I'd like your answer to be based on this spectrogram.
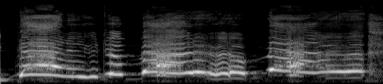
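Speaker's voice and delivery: very high squealed mock tantrum; piercing child-voice yelling impression; screaming child. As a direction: imitate a little boy shrieking in anger. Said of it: "and they're screaming".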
